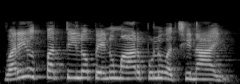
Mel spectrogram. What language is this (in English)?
Telugu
